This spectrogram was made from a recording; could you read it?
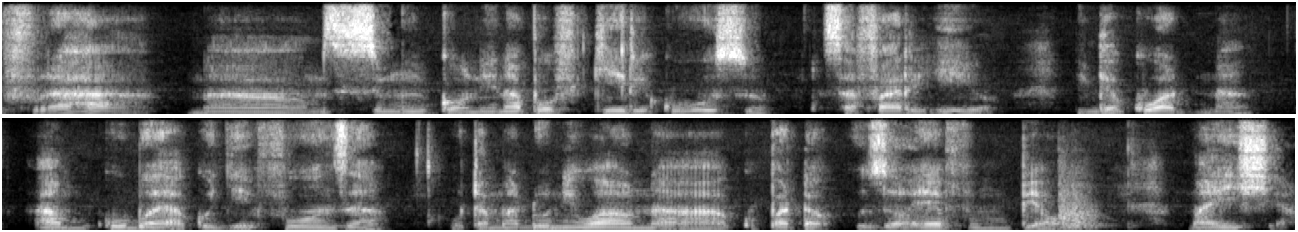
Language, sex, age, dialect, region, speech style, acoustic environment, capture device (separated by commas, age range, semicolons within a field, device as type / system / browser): Swahili, male, 18-24, Kenya - Nairobi Sheng-influenced, Kenya, relaxed, silence, desktop / Windows / Firefox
